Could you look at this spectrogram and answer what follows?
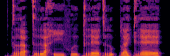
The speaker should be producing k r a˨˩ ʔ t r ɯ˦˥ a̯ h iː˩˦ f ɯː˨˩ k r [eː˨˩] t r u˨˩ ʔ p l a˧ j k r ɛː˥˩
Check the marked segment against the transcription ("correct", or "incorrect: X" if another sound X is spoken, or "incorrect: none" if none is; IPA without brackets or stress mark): incorrect: ɛː˨˩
